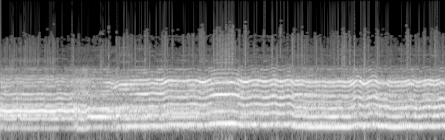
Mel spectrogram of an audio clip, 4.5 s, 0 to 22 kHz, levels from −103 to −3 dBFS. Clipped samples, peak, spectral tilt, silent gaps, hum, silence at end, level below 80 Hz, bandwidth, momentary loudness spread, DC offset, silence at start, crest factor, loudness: 0.5%; 0 dBFS; -4 dB/octave; none; none; 0 s; -56 dBFS; 9.8 kHz; 3 LU; under 0.1%; 0 s; 8 dB; -7 LUFS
